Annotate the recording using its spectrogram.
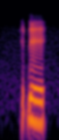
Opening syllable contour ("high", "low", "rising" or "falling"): low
